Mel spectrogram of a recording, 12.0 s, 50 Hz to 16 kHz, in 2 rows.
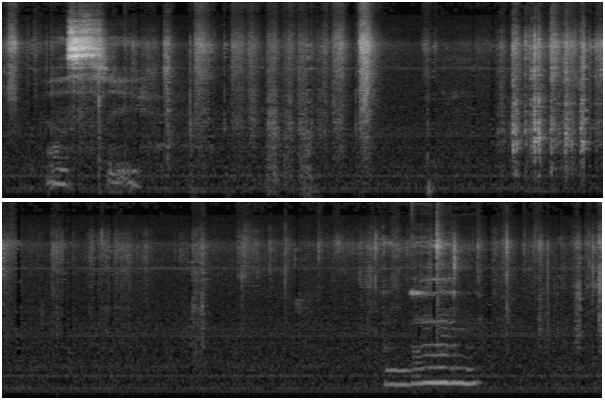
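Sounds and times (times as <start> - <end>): vinyl pieces rustling: 5.0 - 12.0.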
